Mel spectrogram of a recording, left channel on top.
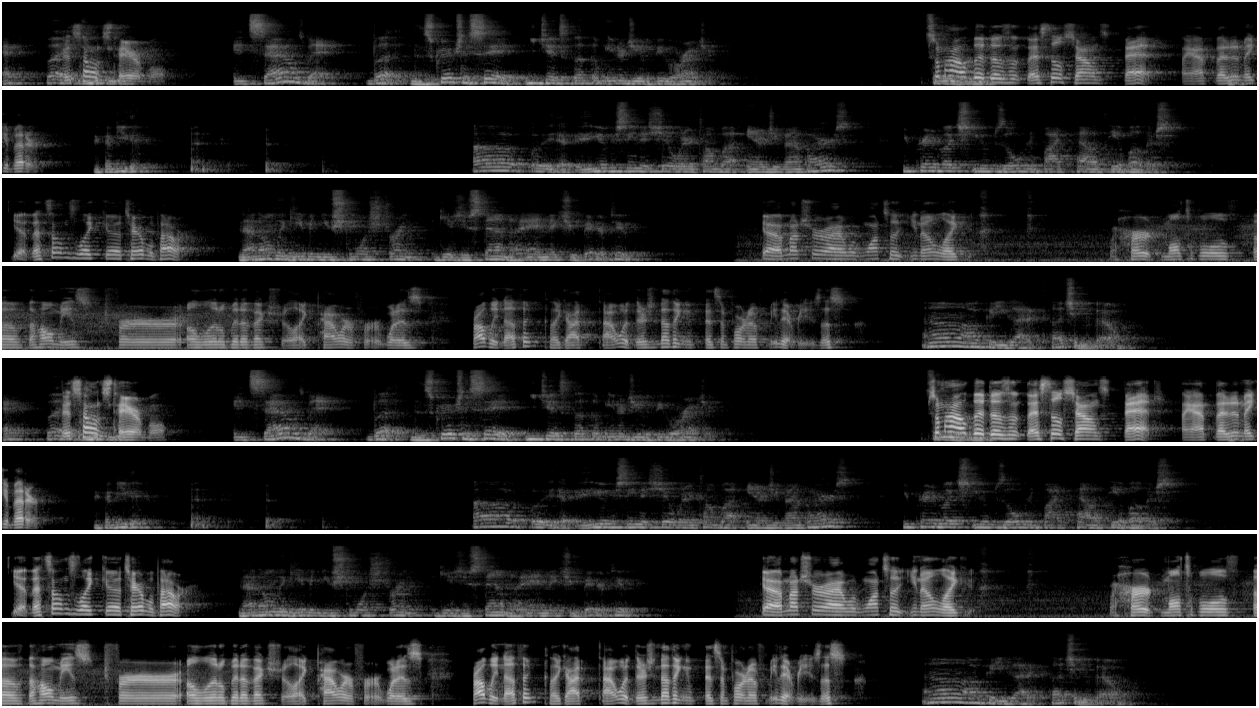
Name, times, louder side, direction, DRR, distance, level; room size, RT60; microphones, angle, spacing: voice 1, 0.0-1.2 2.3-3.3 3.6-7.1 9.2-9.8 12.2-12.4 13.5-14.0 14.4-14.6 15.2-15.3 17.2-21.0 21.6-24.3 27.5-31.4 34.9-35.0 35.3-35.4 46.8-48.9, equal, 20° left, 2 dB, 2.0 m, -35 dB
voice 2, 0.6-1.6 9.3-11.5 11.8-12.9 25.2-26.9 32.7-34.8 36.2-42.1 42.4-46.3, right 8 dB, 40° right, 17 dB, 0.3 m, -25 dB
sound 1, 32.4-40.3, left 1 dB, 80° left, 5.3 m, -50 dB
12.5 x 10.5 x 5.4 m, 0.94 s
head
